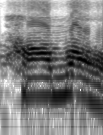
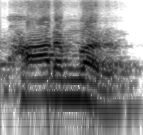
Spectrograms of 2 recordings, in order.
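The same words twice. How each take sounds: First: The R sounds are silent. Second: The R sounds are pronounced. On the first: The speaker calls it right. "फार्मर होता है" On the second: The speaker calls it wrong. "आप लोग बोलते हैं ना फार्मर ... गलत है"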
